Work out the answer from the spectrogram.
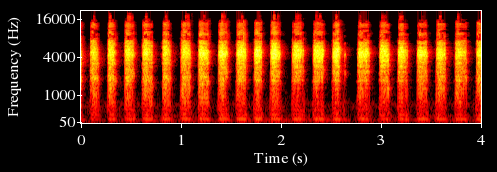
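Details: Budgerigars in a chorus give the harsh ギジギジギジ phase: loud, rasping buzzy pulses repeated rhythmically about three times per second without a break.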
